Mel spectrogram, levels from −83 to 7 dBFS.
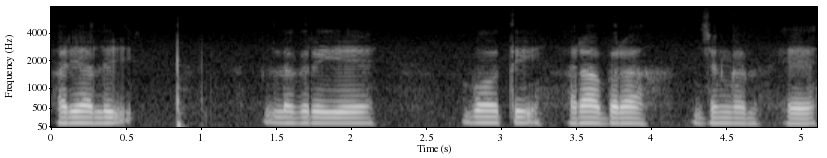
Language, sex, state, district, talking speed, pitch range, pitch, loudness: Hindi, male, Rajasthan, Barmer, 115 wpm, 130-140 Hz, 135 Hz, -18 LUFS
